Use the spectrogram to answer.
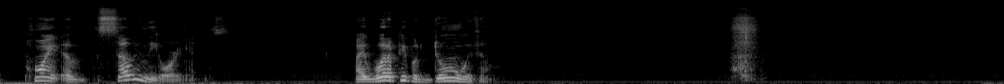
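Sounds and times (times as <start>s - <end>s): man's sharp breath through nose: 7.2s - 7.7s.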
